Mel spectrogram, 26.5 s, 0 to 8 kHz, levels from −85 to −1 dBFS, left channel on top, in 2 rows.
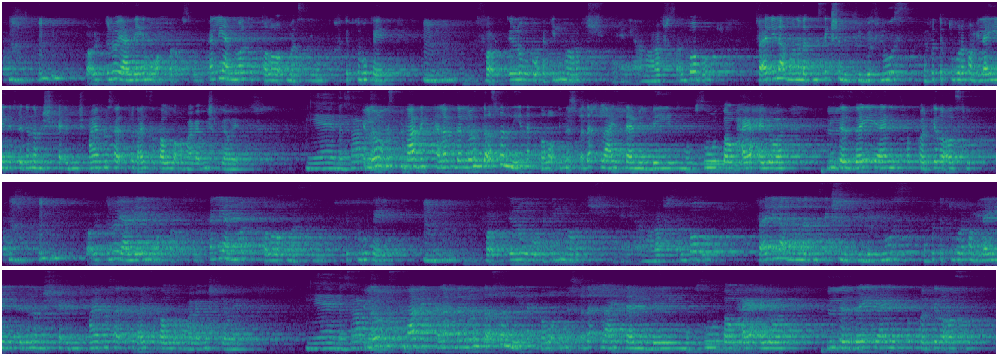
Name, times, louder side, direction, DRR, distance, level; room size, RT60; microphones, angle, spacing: voice 1, 0.1-0.9 5.6-6.1 17.3-18.4 24.3-24.6, left 2 dB, 15° left, 1 dB, 0.3 m, -37 dB
voice 2, 1.1-5.1 6.4-9.5 10.1-12.0 12.3-16.5 18.1-23.7 24.3-26.2, left 4 dB, 80° left, 6 dB, 0.4 m, -30 dB
7.7 x 4.4 x 3.7 m, 2.9 s
head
